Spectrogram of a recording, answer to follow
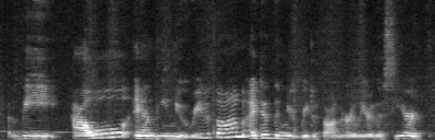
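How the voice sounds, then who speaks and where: Over noticeable background noise, a woman talks at a very slow pace with high pitch and lively intonation. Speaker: booktuber. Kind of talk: book review vlog.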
